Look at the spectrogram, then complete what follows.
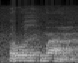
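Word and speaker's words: رحمة: Maka yang benar seperti apa? Ruhma ha. Huruf ha kecil itu makhrajnya terletak di pangkal tenggorokan bagian atas.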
